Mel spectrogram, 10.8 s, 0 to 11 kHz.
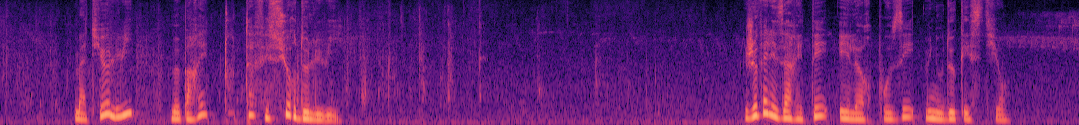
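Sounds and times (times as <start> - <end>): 
pony hooves clip-clopping at a walk while ridden by children: 0.0 - 7.2
soft outdoor hiss: 0.0 - 10.7
speech: 0.8 - 3.5, 7.4 - 10.2.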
